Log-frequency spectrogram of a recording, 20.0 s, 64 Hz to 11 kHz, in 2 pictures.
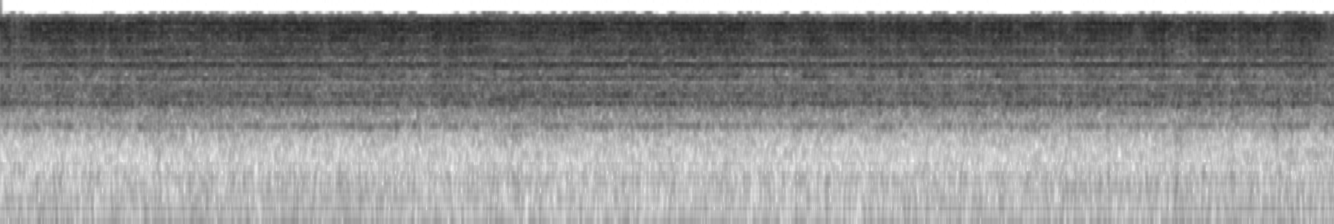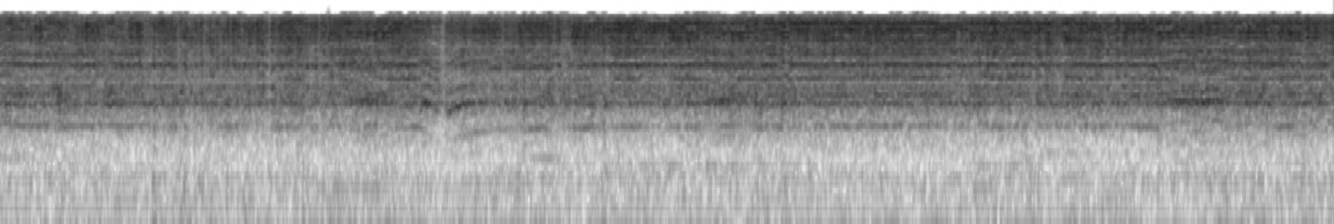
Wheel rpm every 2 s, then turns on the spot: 160, 160, 160, 160, 160, 160, 150, 150, 160, 160.
none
